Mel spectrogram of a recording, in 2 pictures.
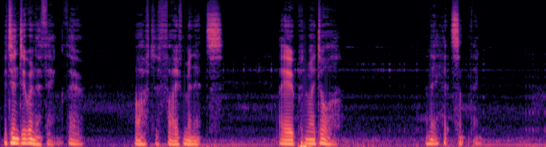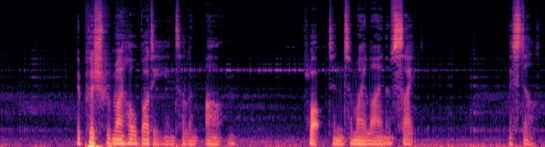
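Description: A man's voice: low voice, fairly even intonation, a little slow, creaky, long pauses, darkish tone, a little hiss or hum. A man narrating a scripted first-person horror story in a dramatic, tense storytelling manner.

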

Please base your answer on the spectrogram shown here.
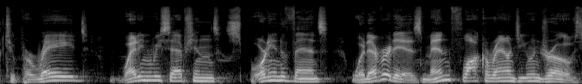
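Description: An actor playing a surly, domineering man in a radio comedy, blunt and emphatic in his delivery. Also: high-pitched. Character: surly, domineering man scolding the woman who adores him. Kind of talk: radio comedy play acting.

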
